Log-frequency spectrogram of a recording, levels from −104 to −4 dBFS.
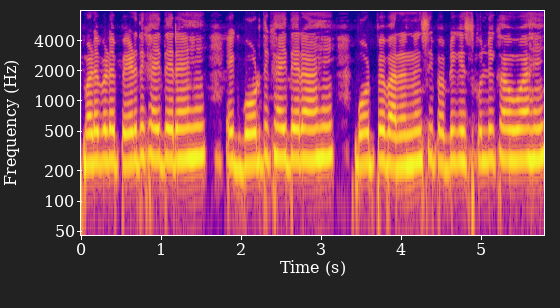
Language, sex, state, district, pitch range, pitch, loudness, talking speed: Hindi, female, Uttar Pradesh, Varanasi, 245-265 Hz, 255 Hz, -11 LUFS, 205 wpm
